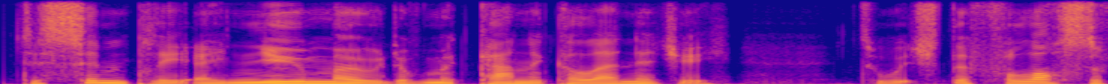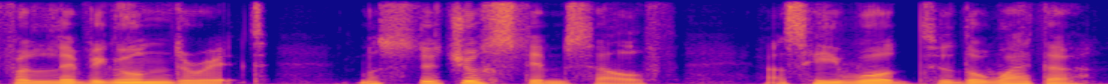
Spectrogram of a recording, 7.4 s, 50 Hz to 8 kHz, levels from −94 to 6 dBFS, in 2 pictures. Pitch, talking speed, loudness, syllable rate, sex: 120 Hz, 205 wpm, -19 LUFS, 6.2 syllables/s, male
